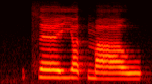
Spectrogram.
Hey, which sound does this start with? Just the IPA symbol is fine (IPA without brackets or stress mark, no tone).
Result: t͡s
